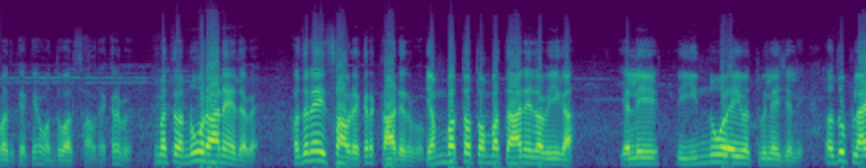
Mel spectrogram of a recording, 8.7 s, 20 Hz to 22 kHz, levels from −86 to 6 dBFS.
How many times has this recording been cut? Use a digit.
2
